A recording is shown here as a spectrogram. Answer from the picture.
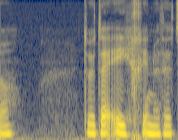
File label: "eich", Welsh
